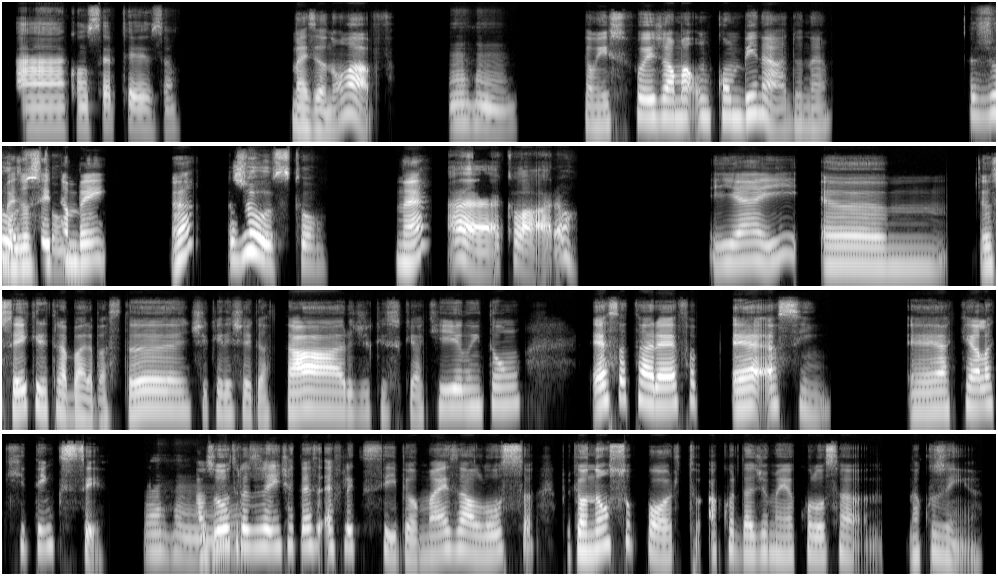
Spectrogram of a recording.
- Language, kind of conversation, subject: Portuguese, podcast, Como você evita distrações domésticas quando precisa se concentrar em casa?
- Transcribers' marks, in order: none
